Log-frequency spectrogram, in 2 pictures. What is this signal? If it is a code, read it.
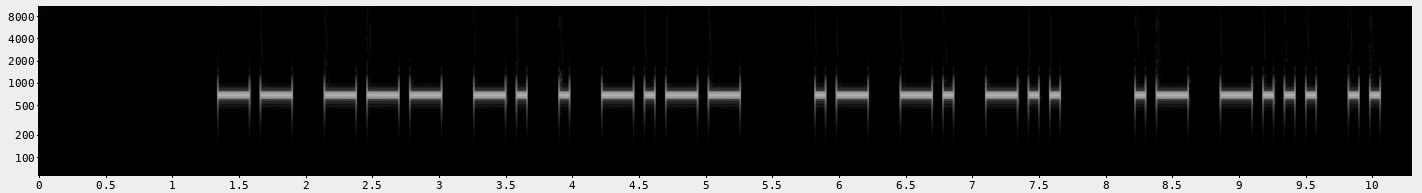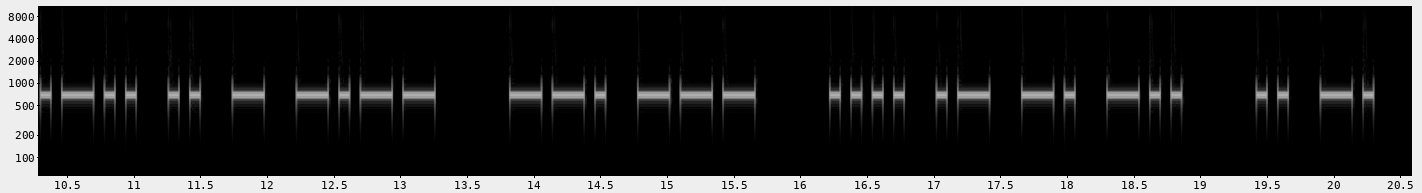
Morse code, heard as a keyed tone, about 15 wpm, 700 Hz. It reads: MONEY AND ABILITY GO HAND IN
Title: Sentences from Top 1000 Words - Review Part 3 - 15wpm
